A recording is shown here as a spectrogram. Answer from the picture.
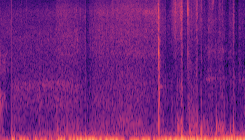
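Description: Loud low rumbling and rustling on a handheld camera's microphone, handling and wind noise as the camera is carried up steep rock, with a few sharp knocks about one and a half seconds in.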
